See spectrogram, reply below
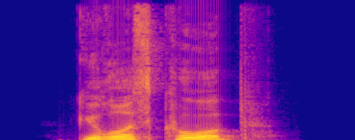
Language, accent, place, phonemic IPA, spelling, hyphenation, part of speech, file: German, Germany, Berlin, /ɡyʁoˈskoːp/, Gyroskop, Gy‧ro‧s‧kop, noun, De-Gyroskop.ogg
- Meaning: gyroscope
